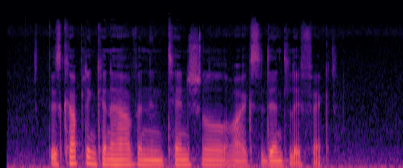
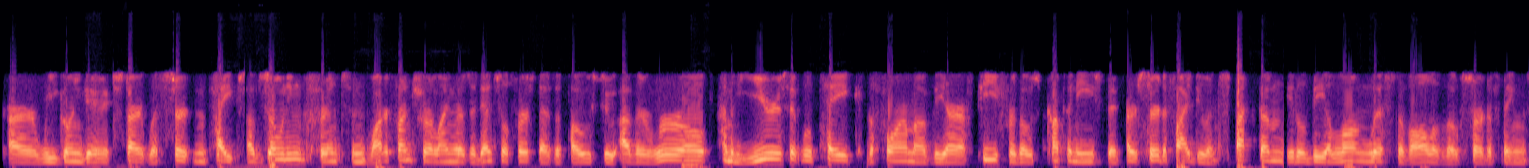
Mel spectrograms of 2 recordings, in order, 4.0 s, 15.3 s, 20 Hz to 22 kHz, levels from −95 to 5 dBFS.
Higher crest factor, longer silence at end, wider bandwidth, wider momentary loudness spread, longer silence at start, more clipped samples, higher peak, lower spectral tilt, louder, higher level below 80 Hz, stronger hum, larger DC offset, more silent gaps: first, 18 dB vs 12 dB; about the same, 0 s vs 0 s; first, 12.5 kHz vs 5.4 kHz; about the same, 6 LU vs 4 LU; about the same, 0.05 s vs 0.05 s; neither; second, -14 dBFS vs -4 dBFS; about the same, -7.5 dB/octave vs -8 dB/octave; second, -32 LUFS vs -18 LUFS; second, -52 dBFS vs -42 dBFS; neither; neither; neither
